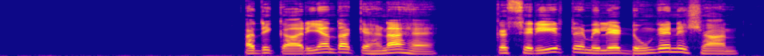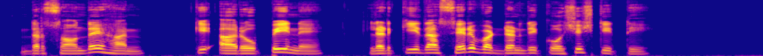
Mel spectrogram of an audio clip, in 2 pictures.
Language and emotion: Punjabi, neutral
